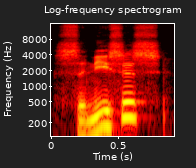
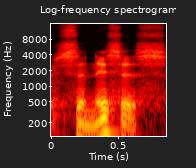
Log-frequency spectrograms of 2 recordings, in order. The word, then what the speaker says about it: Sinisys: It can either be pronounced Sinisys or Sinisys, I guess depending on where you're from.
